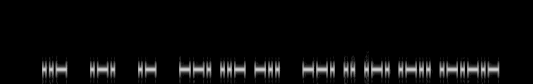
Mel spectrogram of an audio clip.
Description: Morse code, heard as a keyed tone, about 34 wpm, 700 Hz. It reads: U R A GUD GIRL.
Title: Sentences from Top 400 Words and Abbreviations 35wpm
